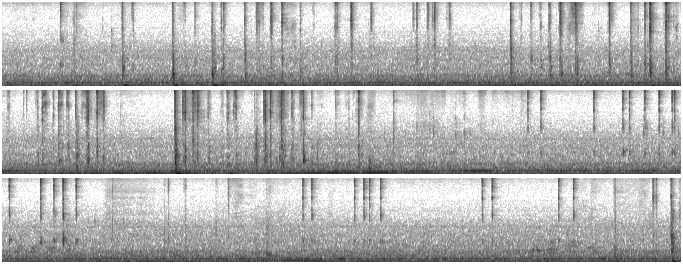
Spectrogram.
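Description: Typing on a computer keyboard: irregular bursts of keystrokes with short pauses between, busiest in the middle of the stretch.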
